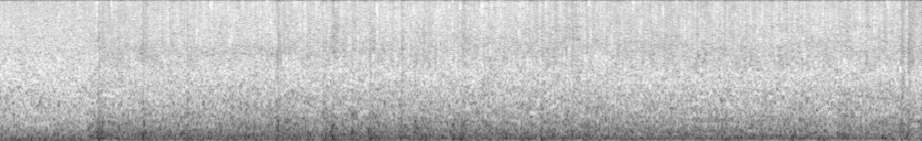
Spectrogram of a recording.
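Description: Loud audience applause, a dense, steady clapping from a full hall.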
